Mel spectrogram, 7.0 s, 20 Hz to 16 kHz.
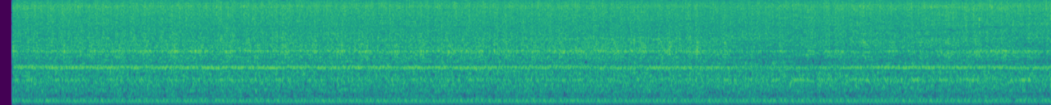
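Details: Corvette C5 V8 idling steadily with a light, fast ticking from underneath the engine, toward the front near the harmonic balancer.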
